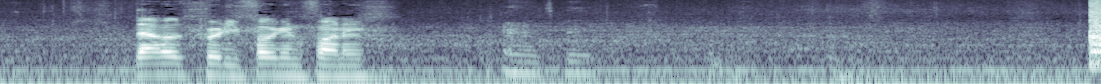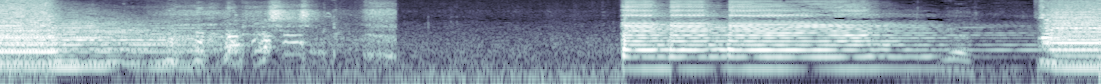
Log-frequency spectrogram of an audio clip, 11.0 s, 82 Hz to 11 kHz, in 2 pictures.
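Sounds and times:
low engine hum: 0.0 - 8.7
air horn blasting a chord: 5.4 - 6.4, 8.6 - 11.0.

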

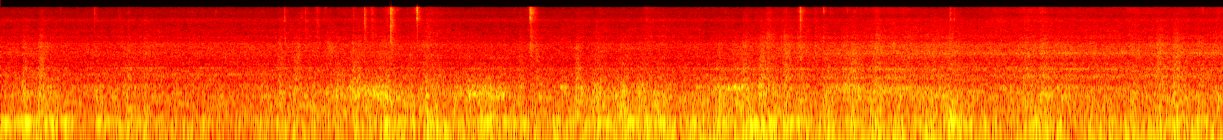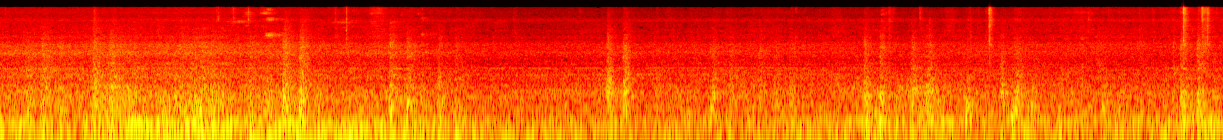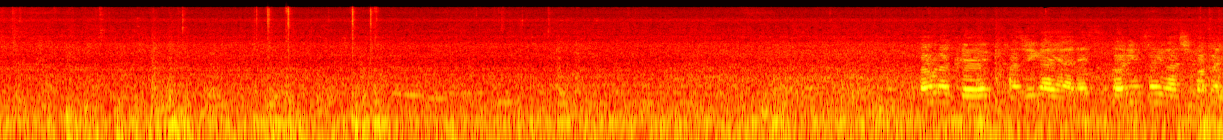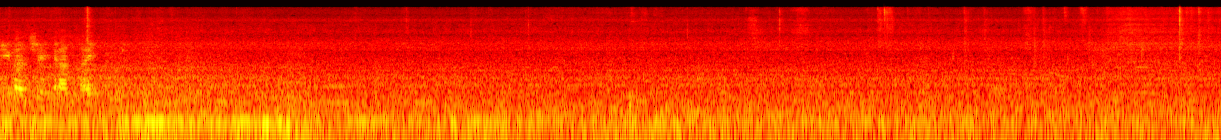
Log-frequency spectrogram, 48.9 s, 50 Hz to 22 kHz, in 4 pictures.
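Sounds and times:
train rumbling: 0.0 - 48.9.

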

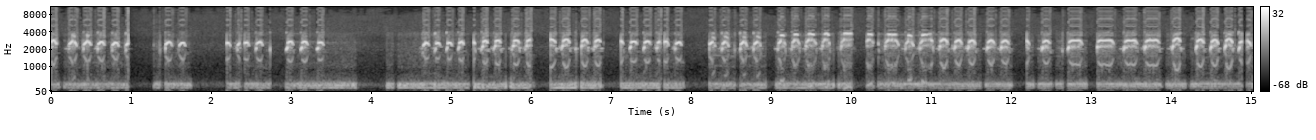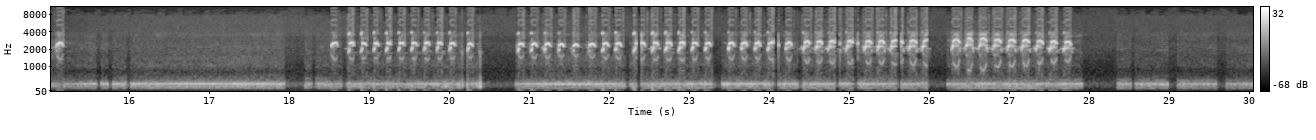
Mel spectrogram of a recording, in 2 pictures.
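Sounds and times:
young osprey whistled chirps: 0.1 - 3.4, 4.6 - 15.2, 18.5 - 27.9.

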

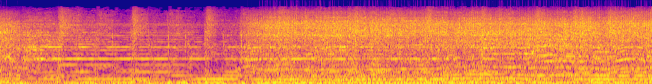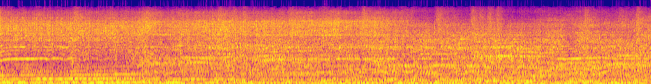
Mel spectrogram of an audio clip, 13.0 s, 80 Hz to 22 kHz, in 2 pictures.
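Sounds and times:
rock music with guitar: 0.0 - 13.0
chainsaw cutting wood: 2.4 - 13.0.

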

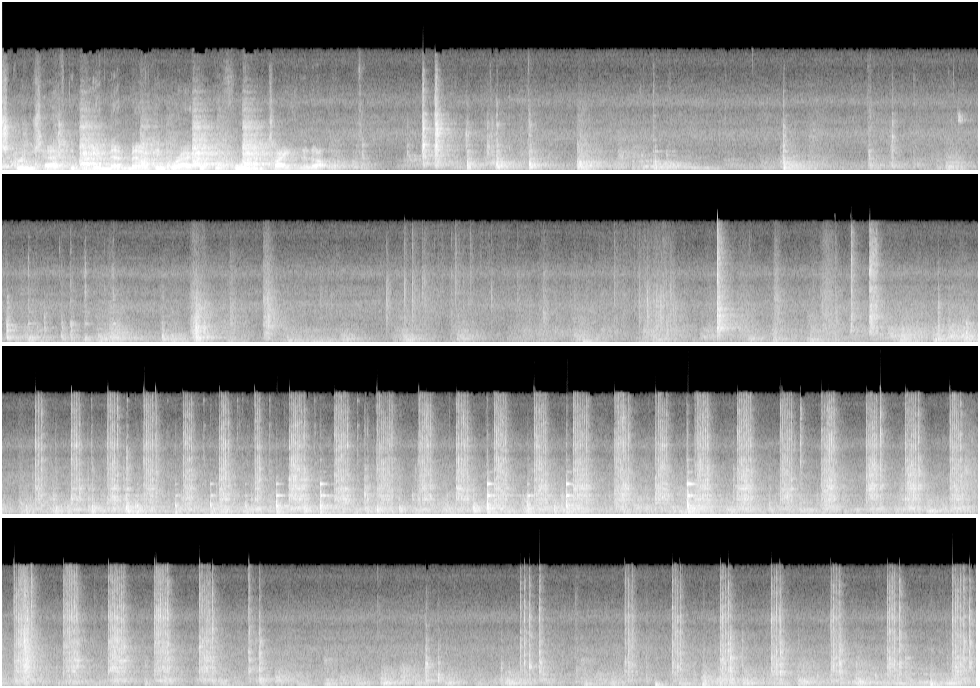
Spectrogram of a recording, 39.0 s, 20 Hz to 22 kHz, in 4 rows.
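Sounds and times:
ratchet wrench clicking: 19.8 - 31.4, 35.5 - 39.0.

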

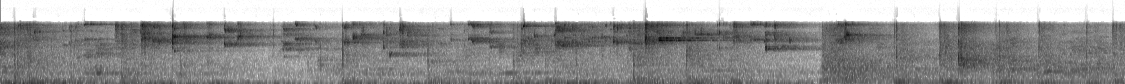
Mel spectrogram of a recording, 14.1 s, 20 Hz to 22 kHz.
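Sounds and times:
shoes squeaking on wooden floor: 0.3 - 10.8
basketball bouncing: 6.4 - 9.2, 10.3 - 14.0.

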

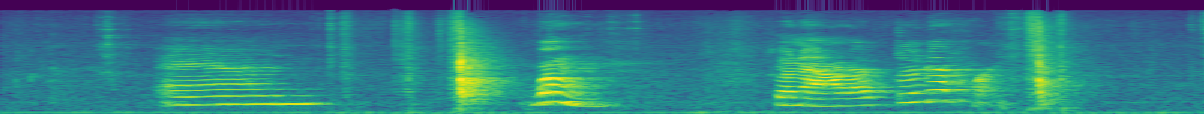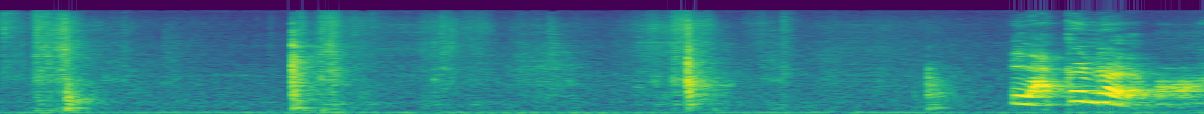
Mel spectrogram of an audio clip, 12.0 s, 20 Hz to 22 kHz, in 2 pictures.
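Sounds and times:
knife chopping onion on board: 1.6 - 2.6, 5.0 - 5.4, 6.1 - 6.6, 7.4 - 7.8, 9.3 - 9.7.

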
